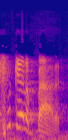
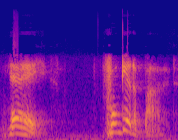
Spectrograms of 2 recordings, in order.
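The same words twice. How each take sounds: First: Irish American accent, "Forget about it" lifting up at the end; higher Irish American lilt, ending up. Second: Italian New York accent, "forget about it" falling at the end; Italian New York mobster accent, higher, ending down. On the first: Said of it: "the Irish all goes up". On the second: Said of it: "the inflection at the end always tends to go down". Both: Shown as a demonstration.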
